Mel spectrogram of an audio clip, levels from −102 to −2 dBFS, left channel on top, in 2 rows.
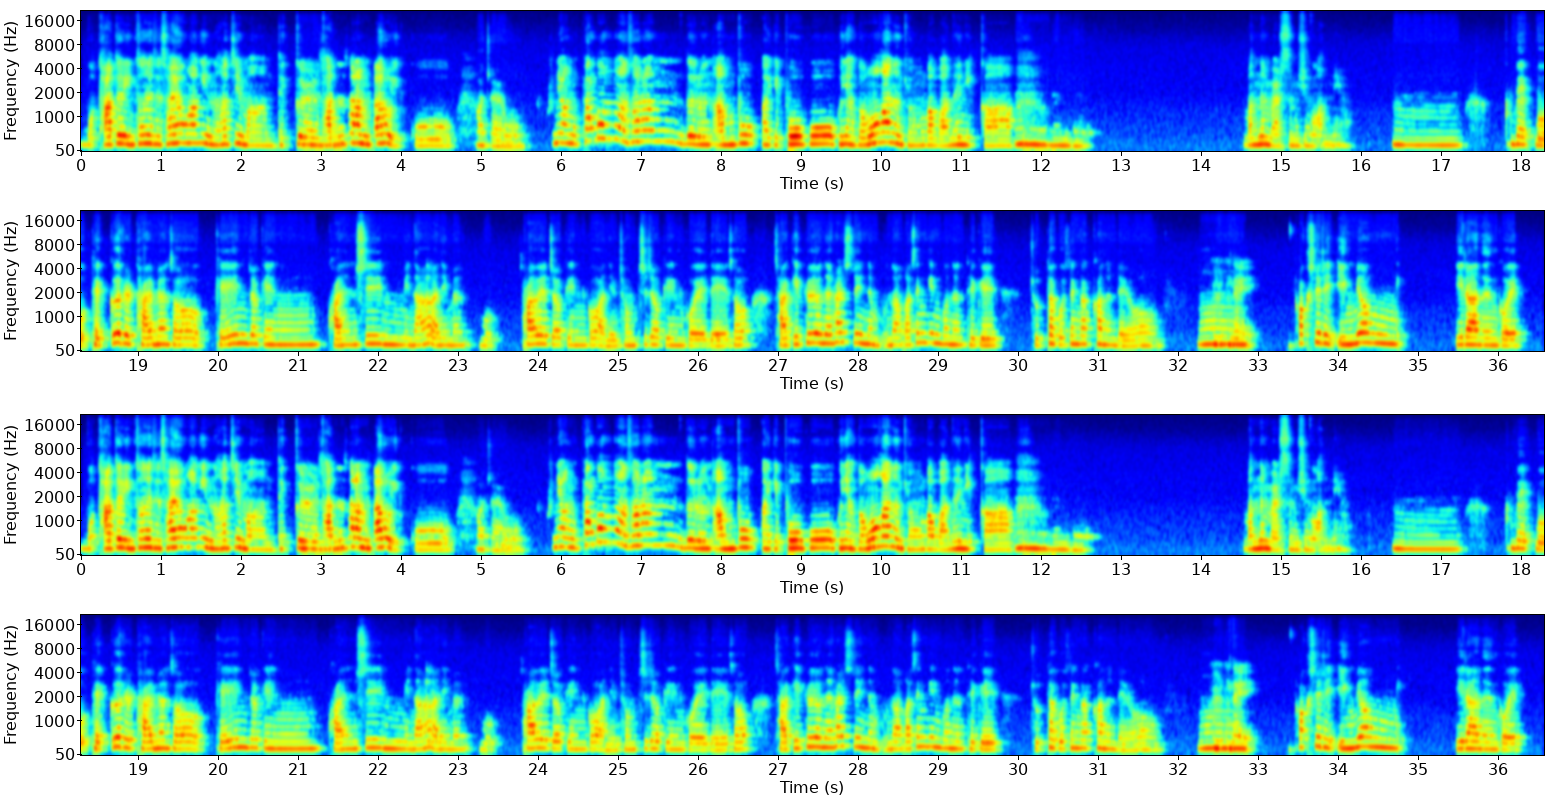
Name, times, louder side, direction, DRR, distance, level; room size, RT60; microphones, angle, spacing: voice 1, 0.0-4.6 5.3-5.5 5.9-11.6 12.5-12.6 14.5-15.8 22.6-22.8 32.4-32.9, right 1 dB, 30° right, 1.3 m, -21 dB
voice 2, 2.7-3.3 4.9-5.6 11.7-12.6 16.4-17.3 17.8-23.4 23.8-29.7 30.2-31.8 32.2-32.9 33.5-34.8 35.5-36.2, left 1 dB, 60° left, 1.1 m, -25 dB
4.8 x 3.3 x 3.2 m
head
